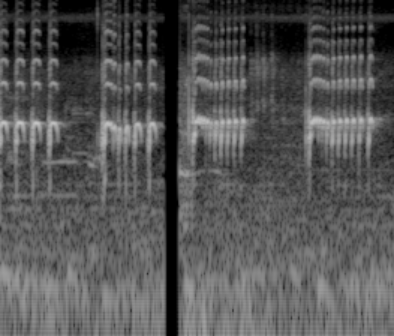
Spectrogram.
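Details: Local zebra dove in full song, a loud lure to provoke rival doves: a few spaced hooked coos, then rapid rattling runs of cooing notes, repeated in several phrases with a clean break midway.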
